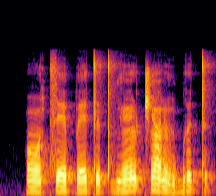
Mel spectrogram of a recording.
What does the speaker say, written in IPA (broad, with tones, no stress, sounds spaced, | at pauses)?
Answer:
ɔ̃˥˧ t͡s ɛ˥˧ p ɛ˧˥˧ t ə˧˥˧ t ɡ ɛ̃˧˥˧ l t͡ʃ ã˥˧ ɾ ə̃˨˩ ɡ͡b ə˥˧ t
